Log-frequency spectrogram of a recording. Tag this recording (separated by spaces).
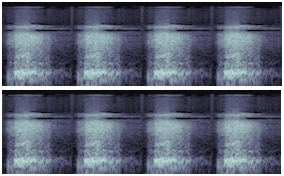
turning swing turn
